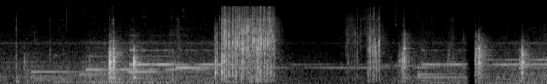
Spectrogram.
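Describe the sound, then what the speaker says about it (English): A deck of playing cards is shuffled in two or three quick riffle bursts, the loudest a dense rippling flutter lasting about half a second, with soft card taps and handling noises around them over a faint background tone. "I'm going to start shuffling the cards in the meantime"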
